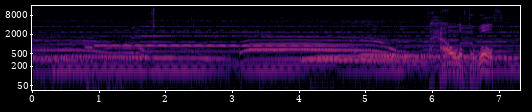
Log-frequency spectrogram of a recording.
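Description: Several long, smooth wolf howls overlap, each holding steady then sliding down or up in pitch, over a sustained musical drone, with wavering yips near the end.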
